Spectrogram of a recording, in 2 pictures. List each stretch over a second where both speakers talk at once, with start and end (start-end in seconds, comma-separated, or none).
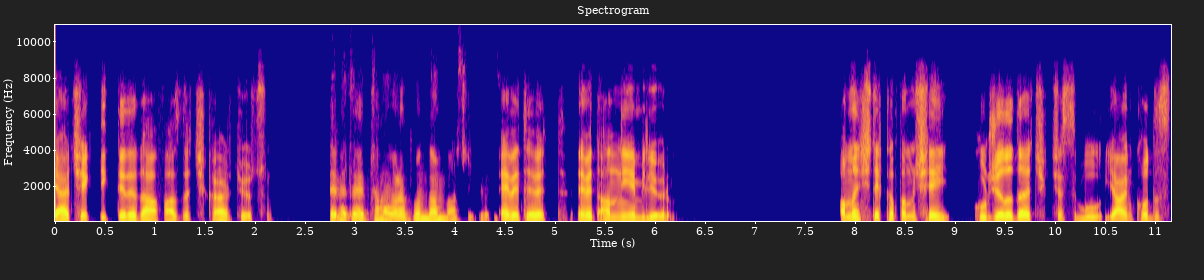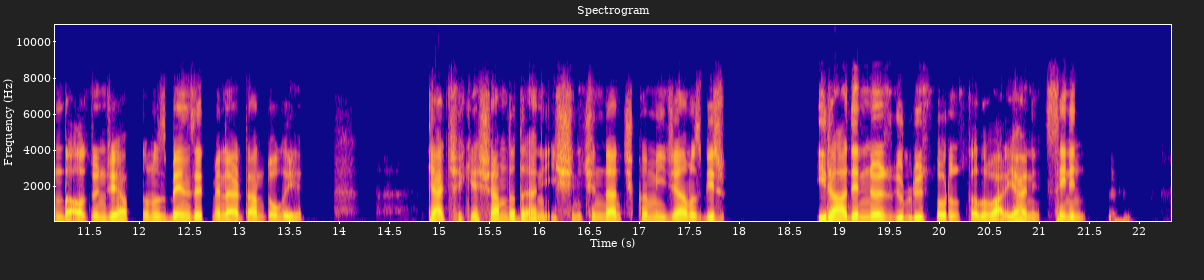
none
